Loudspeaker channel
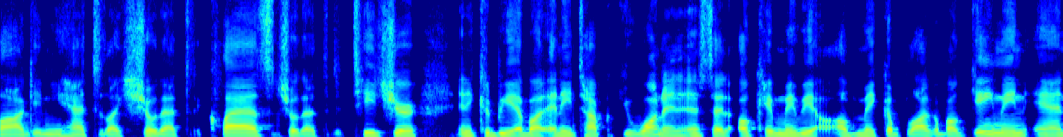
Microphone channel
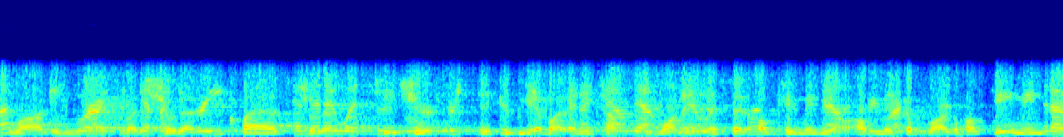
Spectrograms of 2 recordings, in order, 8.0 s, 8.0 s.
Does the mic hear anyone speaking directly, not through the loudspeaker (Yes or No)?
Yes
